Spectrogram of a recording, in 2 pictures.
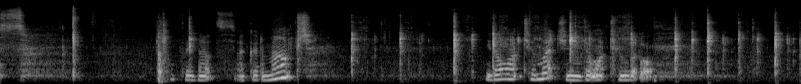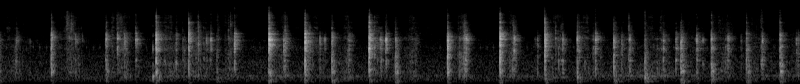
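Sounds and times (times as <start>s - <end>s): paint roller clicking on plate: 3.5s - 16.0s.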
